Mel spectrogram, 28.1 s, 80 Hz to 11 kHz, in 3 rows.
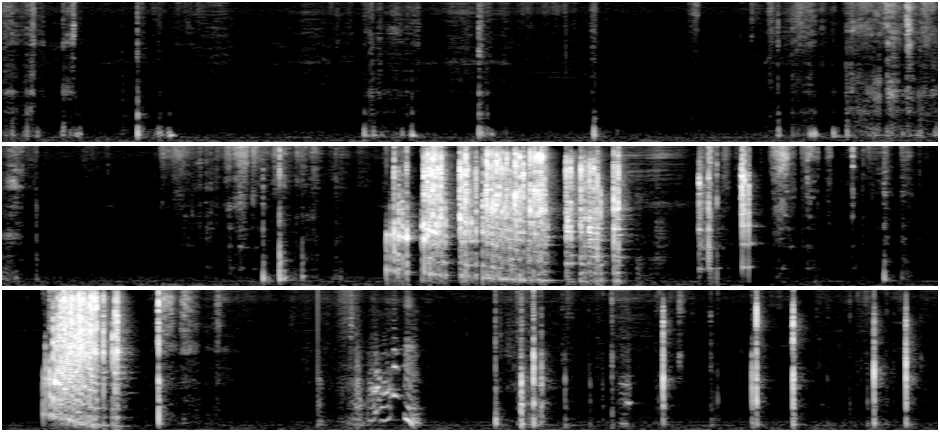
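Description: Fidget toys handled one after another. A stretchy monkey noodle is rubbed and pulled, giving soft scrapes and taps. Then a pop tube is pulled out and pushed back, making two loud ribbed zipping sweeps that fall in pitch, about 13 seconds in and again around 19 seconds, followed by a run of sharp clicks and taps near the end.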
